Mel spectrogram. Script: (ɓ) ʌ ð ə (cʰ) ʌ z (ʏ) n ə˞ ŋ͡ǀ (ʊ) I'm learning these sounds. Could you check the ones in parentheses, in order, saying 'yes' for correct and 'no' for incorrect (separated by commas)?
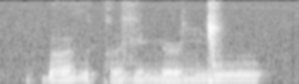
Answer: yes, no, no, yes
